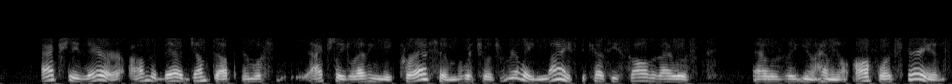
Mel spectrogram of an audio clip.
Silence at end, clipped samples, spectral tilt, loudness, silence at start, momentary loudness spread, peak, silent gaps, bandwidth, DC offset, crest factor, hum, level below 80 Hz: 0.1 s; under 0.1%; -10 dB/octave; -22 LUFS; 0.4 s; 7 LU; -6 dBFS; none; 3.6 kHz; under 0.1%; 16 dB; none; -64 dBFS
